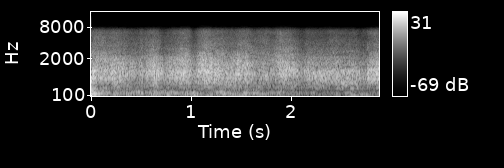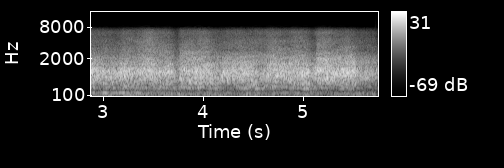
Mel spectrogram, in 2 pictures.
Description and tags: Movement in the Dark
Created by dragging a piece of paper against my laptop, followed by some quite heavy EQ-editing in FL studio.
